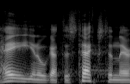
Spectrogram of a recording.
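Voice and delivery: plain

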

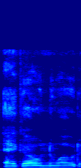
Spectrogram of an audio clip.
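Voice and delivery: put-on American accent, slightly Texan. Speaker tries to pronounce a name in an American accent, going slightly Texan. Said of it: "I'm going a bit Texan".

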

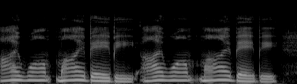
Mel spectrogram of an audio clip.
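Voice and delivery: very slow, drawn-out shouting, calling out. Retelling demanding a baby from the hospital nurses: retelling own shouting. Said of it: "So I started shouting".

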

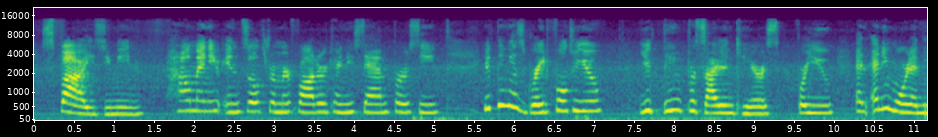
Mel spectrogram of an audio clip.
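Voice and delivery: ordinary delivery

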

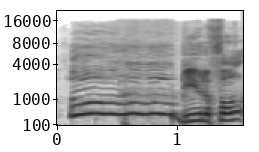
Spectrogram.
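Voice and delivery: high, delighted gasp of praise.

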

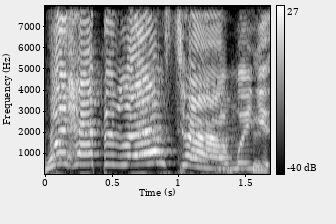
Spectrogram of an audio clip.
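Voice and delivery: exasperated, disbelieving tone. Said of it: "I'm like".

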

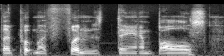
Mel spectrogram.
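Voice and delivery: low, slow mutter under the breath. Voicing a character after a fight, muttering under breath. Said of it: "I'm gonna mutter under my breath".

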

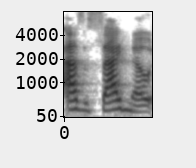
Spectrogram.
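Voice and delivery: plain

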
